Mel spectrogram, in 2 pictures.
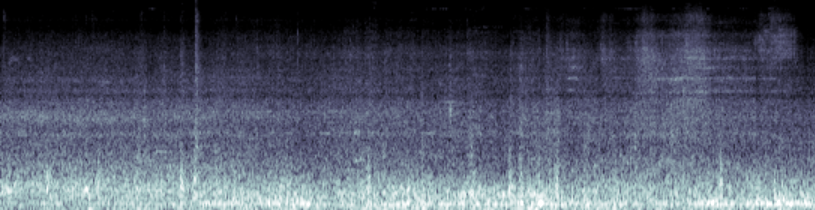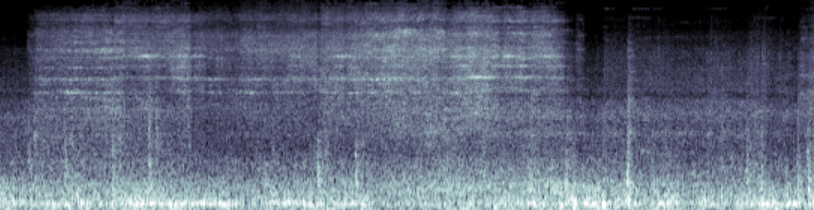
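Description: Passenger train running on the rails, heard from an open carriage window: a steady rumble of wheels with clickety-clack over rail joints. About halfway through, a high wheel squeal sets in, typical of wheels on a curve, and holds for several seconds before dropping away.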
